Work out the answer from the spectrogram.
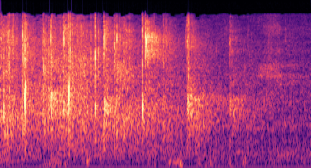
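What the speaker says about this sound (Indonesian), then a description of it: "Berikan tepuk tangan yang meriah buat Tuhan." A church congregation applauds together, a dense wash of clapping that holds steady for a couple of seconds, heard from within the hall at moderate level.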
